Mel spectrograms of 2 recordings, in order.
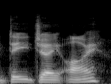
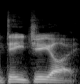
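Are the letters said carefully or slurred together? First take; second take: carefully; slurred. First: The letters are said slowly and distinctly. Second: The letters are said fast and run together. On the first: The speaker calls it right. "I always have to slow myself down when I say D J I" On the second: The speaker calls it wrong. "Otherwise, I say D G I, like everyone else does"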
